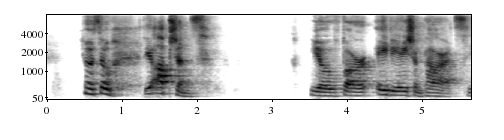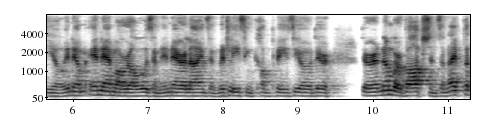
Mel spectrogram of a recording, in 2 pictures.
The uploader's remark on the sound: APTN Zoom Call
